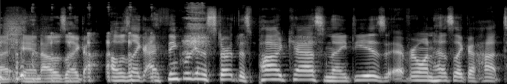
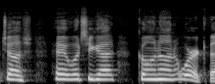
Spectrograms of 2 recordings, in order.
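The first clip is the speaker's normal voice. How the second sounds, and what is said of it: Imitates another person's voice. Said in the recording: “That's my impression of you, by the way.”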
